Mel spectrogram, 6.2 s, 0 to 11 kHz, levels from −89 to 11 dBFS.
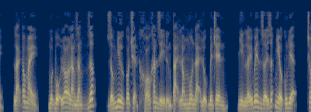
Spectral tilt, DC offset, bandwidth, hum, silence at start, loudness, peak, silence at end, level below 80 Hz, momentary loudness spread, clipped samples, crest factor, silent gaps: -7 dB/octave; 0.9%; 8 kHz; none; 0 s; -19 LUFS; -2 dBFS; 0 s; -52 dBFS; 7 LU; under 0.1%; 16 dB; 0.09-0.24 s, 0.80-0.94 s, 1.95-2.11 s, 4.58-4.74 s, 5.97-6.13 s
